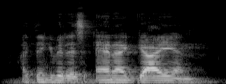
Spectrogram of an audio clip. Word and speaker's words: أنا جعان: Okay, Anna Guyana for a girl. So with the American accent, I think of it as Anna Guyan, like Anna Guy, like a guy and girl.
